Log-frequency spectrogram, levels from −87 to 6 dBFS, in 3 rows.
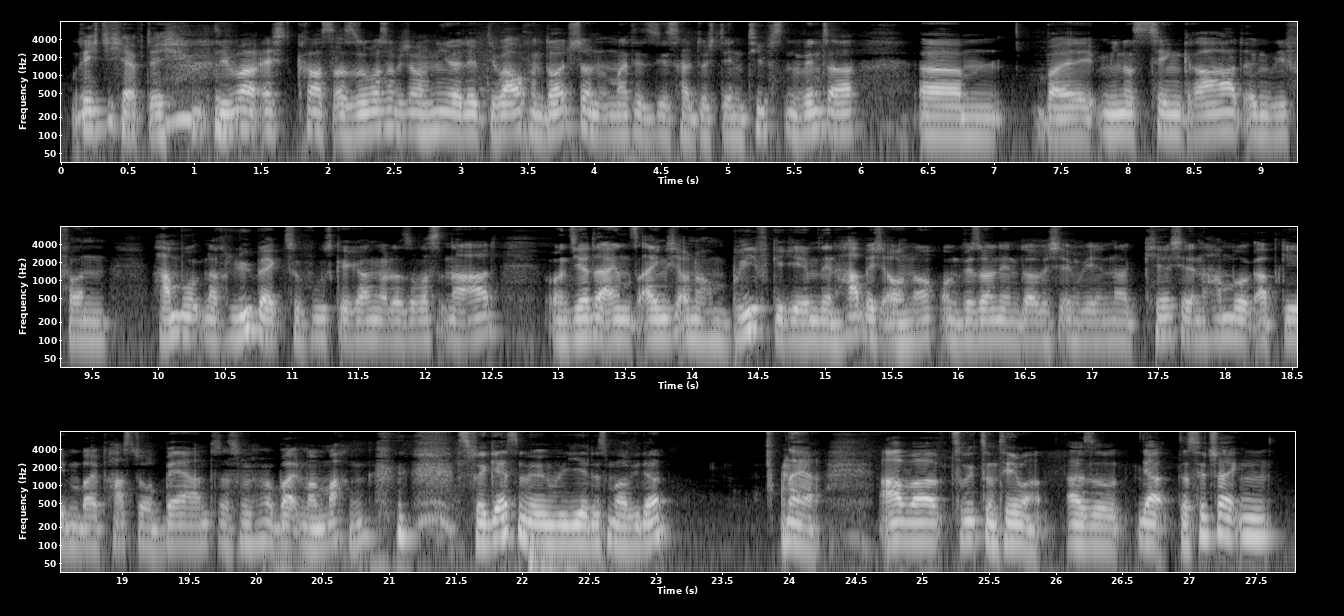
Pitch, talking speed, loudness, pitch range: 110 Hz, 210 wpm, -20 LUFS, 105-120 Hz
